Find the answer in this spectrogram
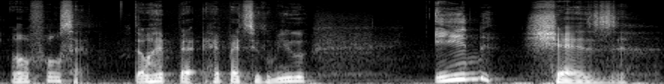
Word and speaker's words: une: Só que ao invés de você falar U, você faz a boca do U, mas pronuncia a letra I.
